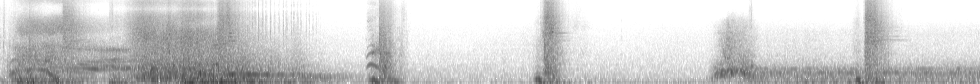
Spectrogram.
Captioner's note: grunts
